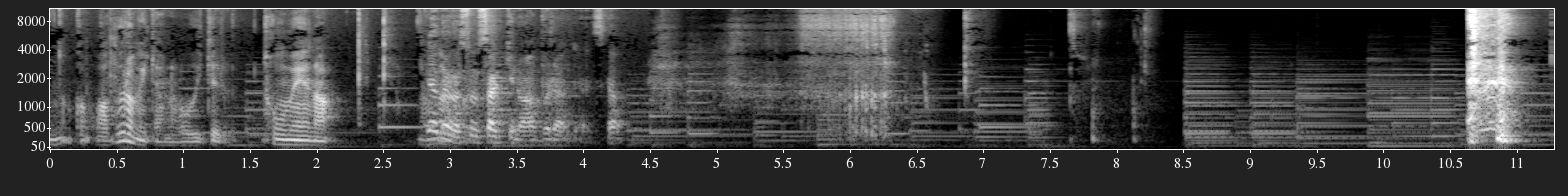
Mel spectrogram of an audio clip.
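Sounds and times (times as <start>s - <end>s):
speech: 0.2s - 2.2s, 2.8s - 4.8s
person coughing and choking on spicy soup: 10.6s - 11.2s.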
